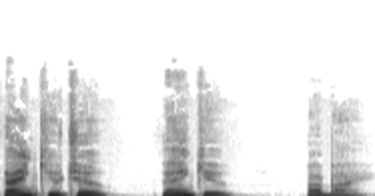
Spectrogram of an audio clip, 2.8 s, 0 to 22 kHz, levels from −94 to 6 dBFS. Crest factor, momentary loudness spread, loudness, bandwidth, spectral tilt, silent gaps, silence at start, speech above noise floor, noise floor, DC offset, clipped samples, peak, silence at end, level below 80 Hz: 16 dB; 12 LU; -21 LUFS; 10 kHz; -7.5 dB/octave; none; 0.05 s; 57 dB; -76 dBFS; under 0.1%; under 0.1%; -4 dBFS; 0.1 s; -50 dBFS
